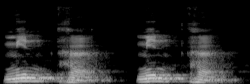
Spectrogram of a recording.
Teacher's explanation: ada nun sukun bertemu ha minha. Maka kita harus membacanya dengan jelas. Jelas itu artinya tidak ada dengung atau samar sama sekali. Tidak boleh didengungkan, tidak boleh disamarkan.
